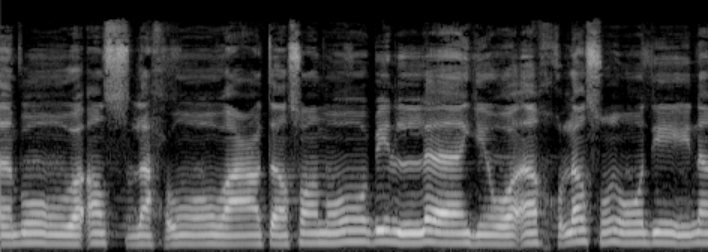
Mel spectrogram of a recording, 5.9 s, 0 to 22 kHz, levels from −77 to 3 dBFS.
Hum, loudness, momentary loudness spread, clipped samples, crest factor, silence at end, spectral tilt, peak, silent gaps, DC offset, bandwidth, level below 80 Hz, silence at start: none; -19 LUFS; 5 LU; under 0.1%; 14 dB; 0 s; -4 dB/octave; -4 dBFS; none; under 0.1%; 16 kHz; -68 dBFS; 0 s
